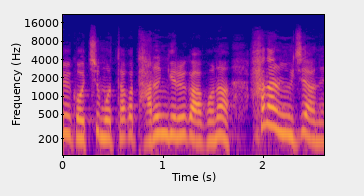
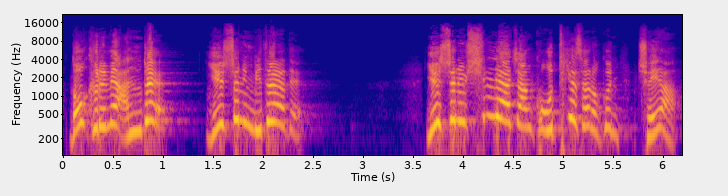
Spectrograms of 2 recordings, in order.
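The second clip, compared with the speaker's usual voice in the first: higher, far louder, stern calling out; Spirit's rebuke; 7 semitones higher, 16 dB louder than usual. Acted. Holy Spirit confronting an unbeliever, loud stern shout. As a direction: shout the rebuke like a warning to a wayward child. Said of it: "성령님이".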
